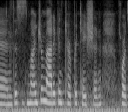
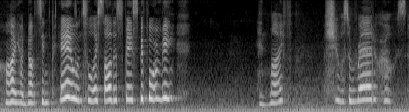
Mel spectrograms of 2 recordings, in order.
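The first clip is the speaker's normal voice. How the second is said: tragic stage monologue, swelling and sinking; grieving noblewoman, dramatic; 3 semitones higher, 4 dB louder than usual. Acted. Lady Capulet stands over her daughter's body, grieving. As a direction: lament with theatrical weight and long pauses.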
